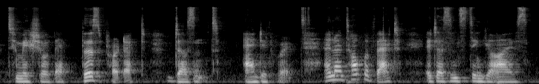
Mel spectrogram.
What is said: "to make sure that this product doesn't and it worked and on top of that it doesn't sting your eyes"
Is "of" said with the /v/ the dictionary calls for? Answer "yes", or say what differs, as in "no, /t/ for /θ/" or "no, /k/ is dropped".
yes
